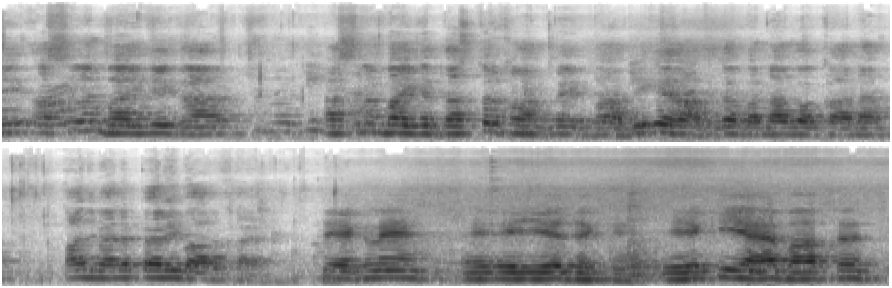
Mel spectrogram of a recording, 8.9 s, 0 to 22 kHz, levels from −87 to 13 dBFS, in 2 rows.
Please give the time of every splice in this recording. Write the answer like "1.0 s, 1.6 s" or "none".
6.0 s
